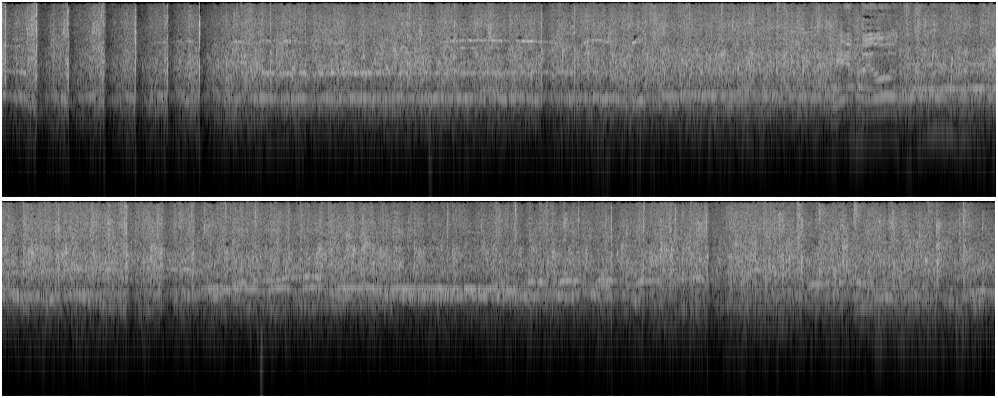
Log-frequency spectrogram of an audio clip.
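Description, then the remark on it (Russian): An audience breaks into applause, a few scattered claps at first quickly swelling into loud, sustained clapping for about twenty seconds, with faint voices and whoops mixed in. “Мне никогда так не хлопают.”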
